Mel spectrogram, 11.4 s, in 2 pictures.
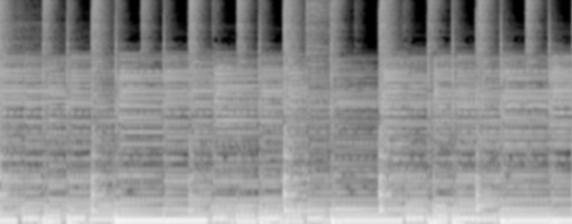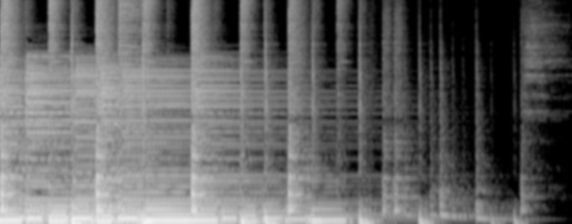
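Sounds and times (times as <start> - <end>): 
solo backing music: 0.0 - 9.1.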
